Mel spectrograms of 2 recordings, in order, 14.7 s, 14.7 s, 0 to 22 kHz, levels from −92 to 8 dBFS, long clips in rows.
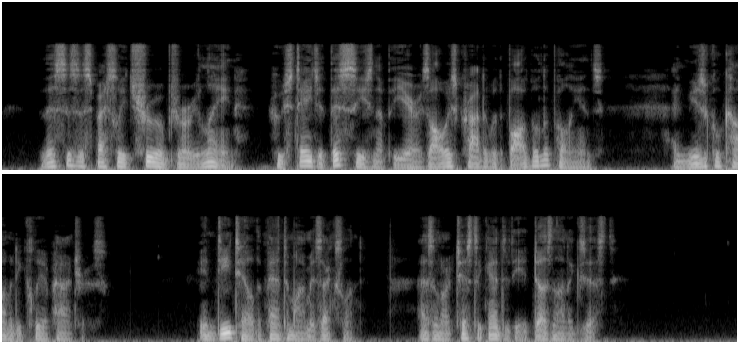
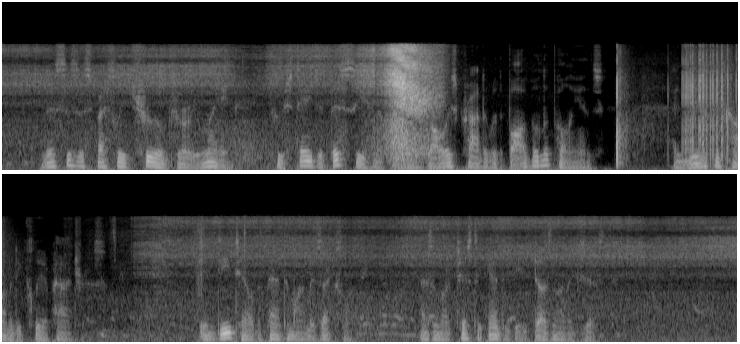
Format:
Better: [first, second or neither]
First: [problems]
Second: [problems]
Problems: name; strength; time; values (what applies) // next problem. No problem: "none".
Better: first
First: none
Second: background sound (Fireworks); 3 dB above the speech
